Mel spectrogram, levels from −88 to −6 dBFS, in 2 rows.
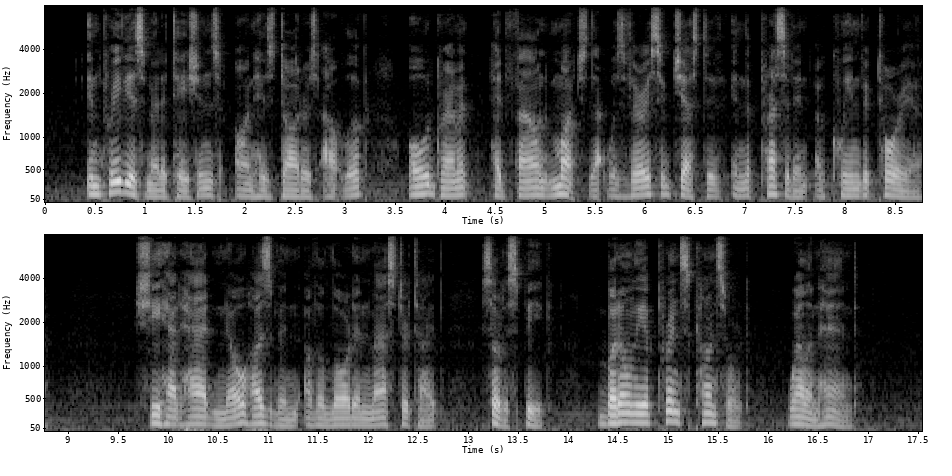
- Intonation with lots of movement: No, average, 4.3 semitones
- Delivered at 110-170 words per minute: Yes, average, 150 wpm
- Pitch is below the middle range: Yes, low, 105 Hz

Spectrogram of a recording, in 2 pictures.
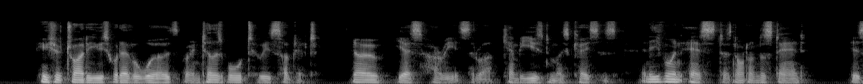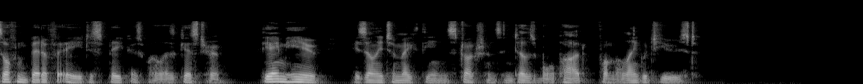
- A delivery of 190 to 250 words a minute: Yes, average, 200 wpm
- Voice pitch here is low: Yes, very low, 95 Hz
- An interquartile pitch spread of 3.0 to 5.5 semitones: No, narrow, 2.6 semitones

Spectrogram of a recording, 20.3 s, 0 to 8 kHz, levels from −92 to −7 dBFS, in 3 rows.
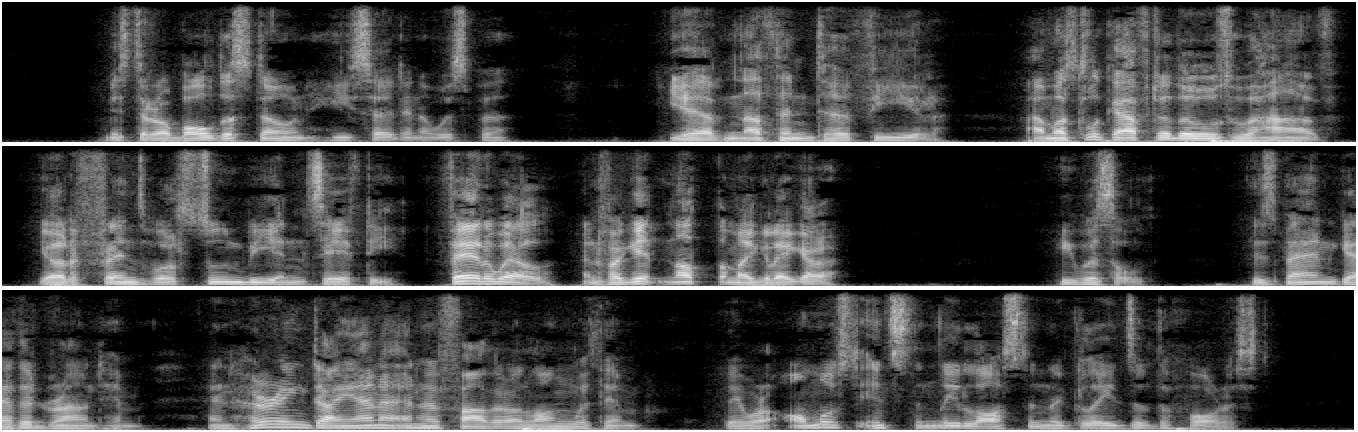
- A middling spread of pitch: Yes, average, 4.4 semitones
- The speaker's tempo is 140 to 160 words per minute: No, average, 175 wpm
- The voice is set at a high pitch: No, low, 105 Hz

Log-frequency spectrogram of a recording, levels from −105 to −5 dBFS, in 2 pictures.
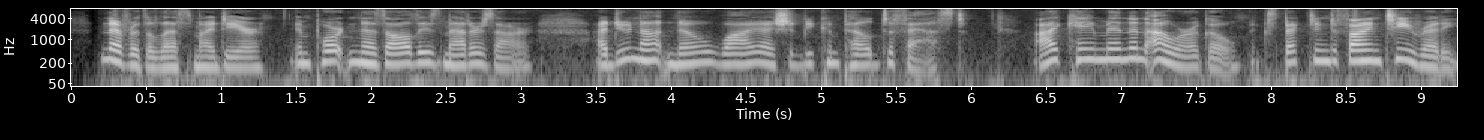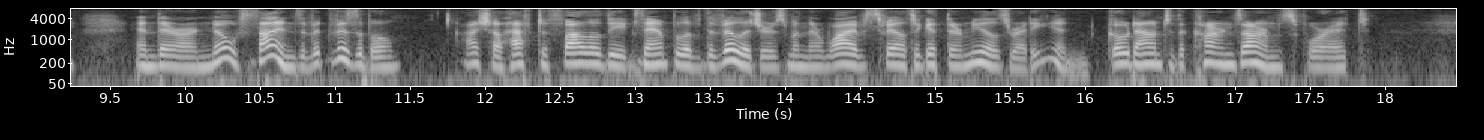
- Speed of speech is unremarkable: No, fast, 220 wpm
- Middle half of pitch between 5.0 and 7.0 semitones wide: No, average, 4.5 semitones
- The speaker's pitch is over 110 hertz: Yes, high, 190 Hz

